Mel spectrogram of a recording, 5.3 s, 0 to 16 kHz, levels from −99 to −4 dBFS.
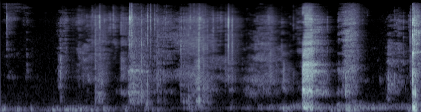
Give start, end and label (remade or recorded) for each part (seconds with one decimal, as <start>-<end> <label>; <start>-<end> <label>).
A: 0.0-0.9 recorded; 0.9-1.6 remade; 1.6-2.3 recorded; 2.3-3.9 remade; 3.9-5.3 recorded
